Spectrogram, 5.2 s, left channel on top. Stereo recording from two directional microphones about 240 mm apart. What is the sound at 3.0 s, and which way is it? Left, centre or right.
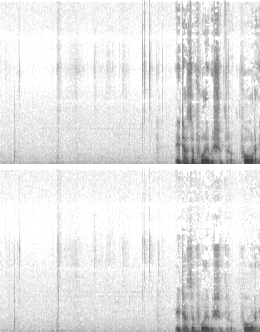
Speech, left.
